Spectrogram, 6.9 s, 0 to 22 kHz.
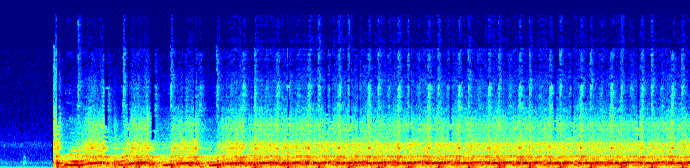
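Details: Abandoned Troy-Bilt 23 hp V-twin engine, choke cleaner sprayed in: starter cranks in uneven chugs, about three a second, with wavering whine, never runs; later found internal problem and missing part causing no spark and kickback.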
